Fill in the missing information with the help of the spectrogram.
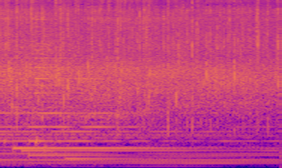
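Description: An audience applauds for the King of Kings and Lord of Lords with steady, dense clapping that holds at an even level for several seconds, while sustained low keyboard chords ring underneath.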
